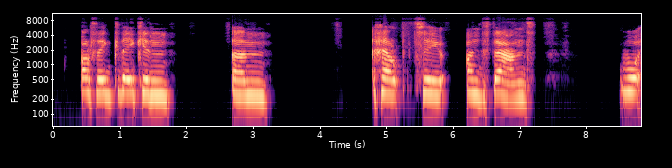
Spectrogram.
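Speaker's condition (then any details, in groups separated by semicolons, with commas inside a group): Down syndrome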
